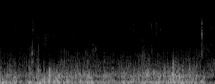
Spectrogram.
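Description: Strong wind on a golf course roars against the microphone in a continuous, close, blustery rush with small rises and dips and no clear pauses.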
